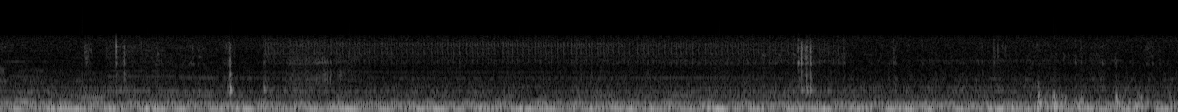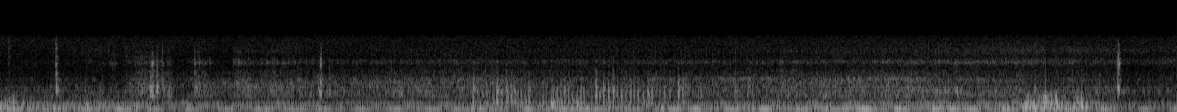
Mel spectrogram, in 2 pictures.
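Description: Strong wind buffeting the microphone with a heavy, steady low rumble, with a violin played faintly underneath.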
